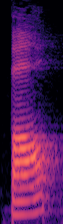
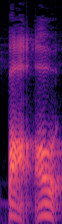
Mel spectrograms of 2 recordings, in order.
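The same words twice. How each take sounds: First: It is said with a rising tone. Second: It is said with a low dipping tone. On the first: "a second tone character" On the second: "both are third tone character"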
